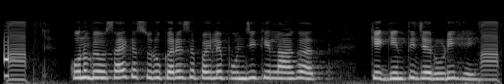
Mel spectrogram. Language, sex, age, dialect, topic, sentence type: Magahi, female, 56-60, Western, banking, statement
